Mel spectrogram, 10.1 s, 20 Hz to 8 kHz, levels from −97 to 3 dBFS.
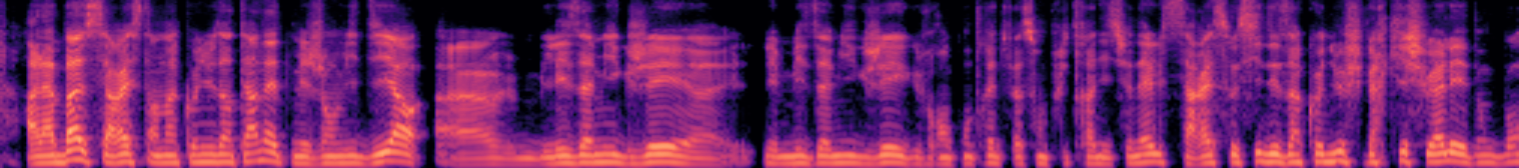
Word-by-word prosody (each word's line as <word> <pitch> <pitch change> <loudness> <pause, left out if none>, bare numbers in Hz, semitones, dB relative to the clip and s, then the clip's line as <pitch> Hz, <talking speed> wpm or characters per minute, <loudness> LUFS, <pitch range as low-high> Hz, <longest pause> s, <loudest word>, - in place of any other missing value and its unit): à 115 - +4
la 125 +1 +5
base, 170 +1 +7
ça 125 -4 +3
reste 140 0 +3
un 125 - -1
inconnu 135 +2 -2
d'internet. 150 +3 0
Mais, 120 -1 -1
j'ai 110 - -4
envie 120 0 -2
de 110 - -7
dire, 150 +5 +4
heu, 100 -4 -5 0.2
les 120 +3 -1
amis 135 0 +1
que 115 - -6
j'ai, 135 +2 +3
heu, 105 -2 -8
les 115 - -5
mes 120 0 -3
amis 125 0 -1
que 115 - -6
j'ai 130 +4 +1
et 120 - -2
que 110 - -10
je 105 - -14
rencontrais 110 +3 -7
de 110 - -9
façon 115 +1 -4
plus 115 - -13
traditionnelle, 120 +5 -3
ça 130 - -2
reste 125 +2 0
aussi 130 +3 -1
des 140 -1 +2
inconnus 140 +2 -1
vers 135 -2 -2
qui 160 - -3
je - - +6
suis 145 - +1
allé, 145 -1 +4
donc, 130 +1 -8
bon. 135 +3 -8
125 Hz, 260 wpm, -23 LUFS, 115-140 Hz, 0.2 s, base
